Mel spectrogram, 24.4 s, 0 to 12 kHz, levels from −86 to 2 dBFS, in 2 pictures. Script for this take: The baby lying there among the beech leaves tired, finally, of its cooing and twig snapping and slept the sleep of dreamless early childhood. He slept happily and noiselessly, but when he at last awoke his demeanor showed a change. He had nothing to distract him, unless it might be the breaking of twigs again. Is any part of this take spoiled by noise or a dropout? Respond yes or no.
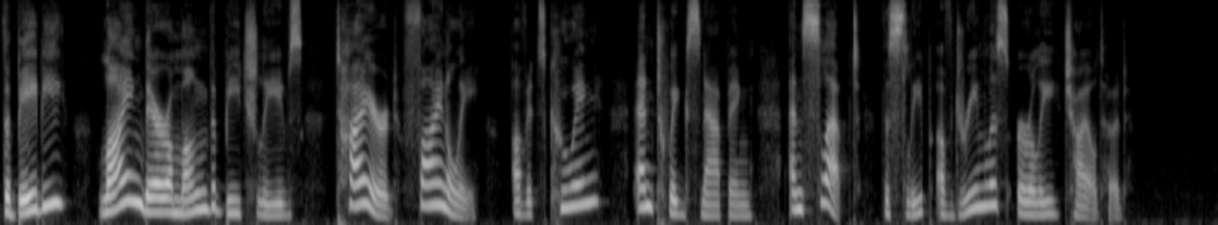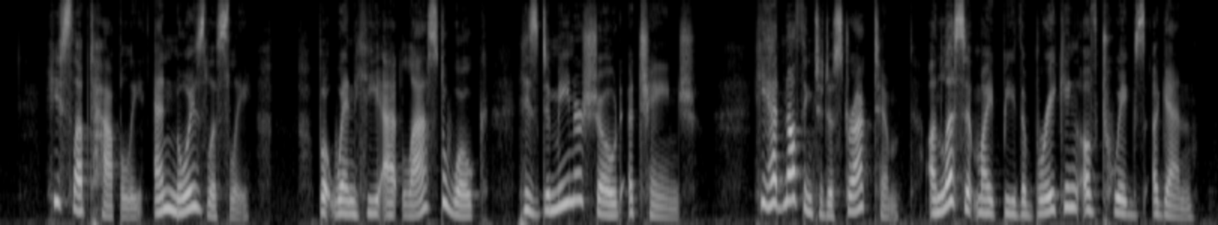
no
